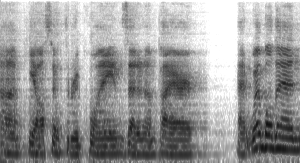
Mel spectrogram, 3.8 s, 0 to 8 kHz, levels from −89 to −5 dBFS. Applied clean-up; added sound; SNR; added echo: neural separator model SepFormer DNS4.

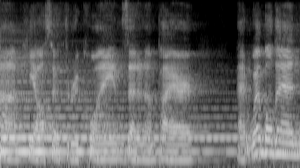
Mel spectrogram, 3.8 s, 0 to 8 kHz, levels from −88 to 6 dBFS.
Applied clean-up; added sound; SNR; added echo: none; Piano; 0 dB; reverberation time 0.8 s.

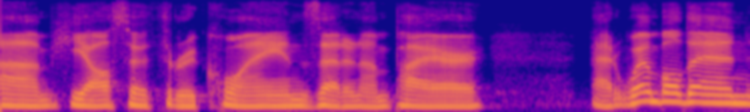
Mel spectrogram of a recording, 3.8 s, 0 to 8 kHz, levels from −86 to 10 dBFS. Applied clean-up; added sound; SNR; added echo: none; none; none; none.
